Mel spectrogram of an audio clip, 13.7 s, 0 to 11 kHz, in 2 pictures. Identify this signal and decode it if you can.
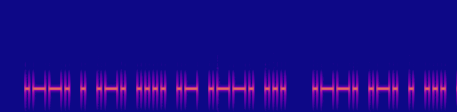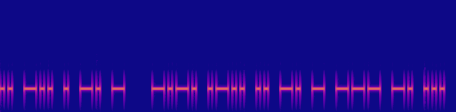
Morse code, heard as a keyed tone, about 20 wpm, 700 Hz. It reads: PERHAPS PRESIDENT CLINTONS
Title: Pangram Challenge v2 - 20wpm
